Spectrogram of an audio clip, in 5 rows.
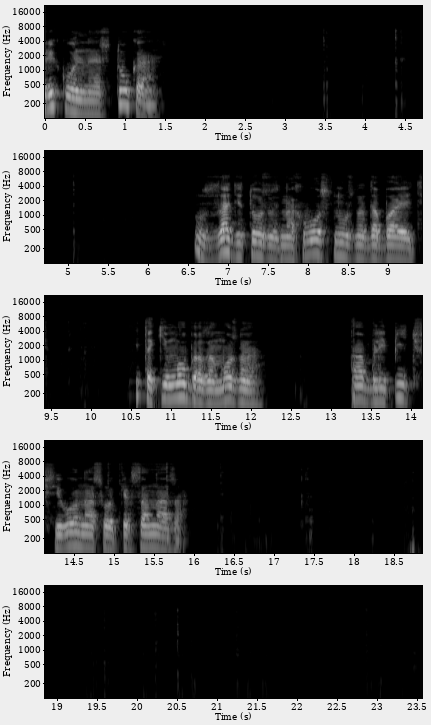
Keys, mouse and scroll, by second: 4.4-5.3 middle drag, 8.2-10.0 middle drag, 10.7-11.3 middle drag, 13.3 shift+d, 14.9 click, 15.7 r, 16.8-17.6 middle drag, 18.6 g, 20.4 KP_1.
